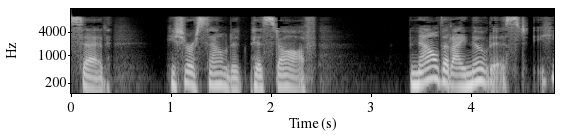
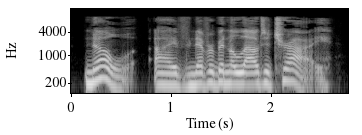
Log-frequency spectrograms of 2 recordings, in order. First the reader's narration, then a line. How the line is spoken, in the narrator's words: said through clenched teeth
